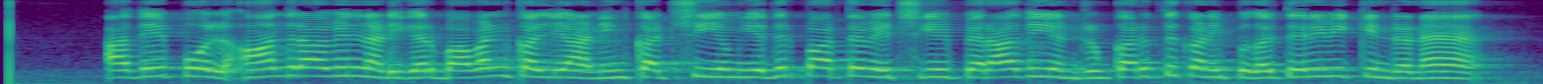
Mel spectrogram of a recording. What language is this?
Tamil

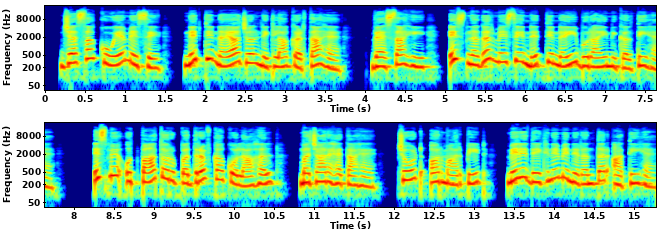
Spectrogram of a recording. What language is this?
Hindi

